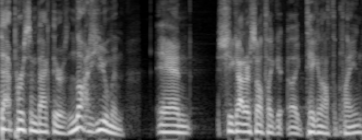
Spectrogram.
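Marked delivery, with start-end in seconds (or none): 0.0-1.5 mock panicked, frantic, freaked-out outburst. Retelling a plane passenger demanding to get off: imitating someone freaking out. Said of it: "the one woman was, like, freaking out".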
